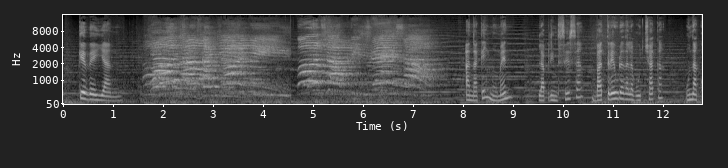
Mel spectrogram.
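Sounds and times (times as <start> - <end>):
speech: 0.3 - 1.2, 8.0 - 12.7
boys and girls cheering and shouting encouragement: 1.6 - 7.5.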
